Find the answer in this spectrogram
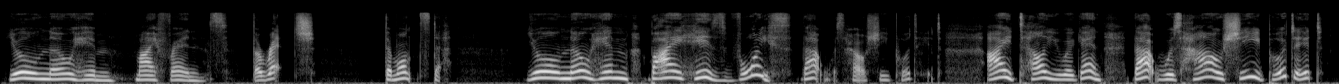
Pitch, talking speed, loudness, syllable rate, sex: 250 Hz, 130 wpm, -17 LUFS, 3.3 syllables/s, female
